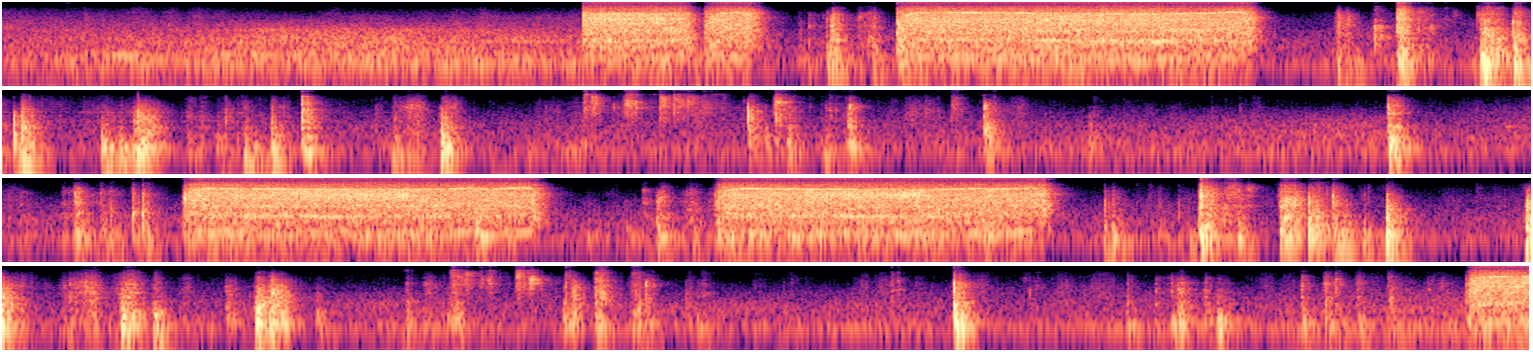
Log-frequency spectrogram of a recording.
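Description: Cordless drill boring pocket holes through a pocket-hole jig into timber rails, in four runs of one to two seconds with a steady high whine. Between the runs come short clicks and knocks as the jig and timber are handled.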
